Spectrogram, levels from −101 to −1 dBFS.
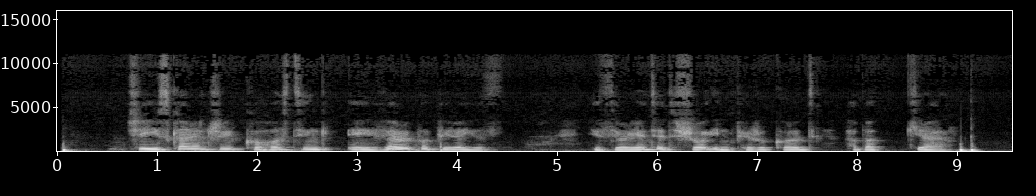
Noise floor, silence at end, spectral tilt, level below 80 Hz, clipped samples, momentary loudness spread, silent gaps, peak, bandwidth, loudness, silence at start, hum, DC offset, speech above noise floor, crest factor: -62 dBFS; 0.35 s; -8.5 dB/octave; -40 dBFS; under 0.1%; 10 LU; none; 0 dBFS; 11 kHz; -23 LUFS; 0.05 s; none; under 0.1%; 39 dB; 22 dB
